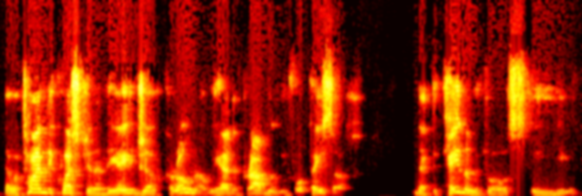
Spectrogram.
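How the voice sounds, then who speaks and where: A man, a rabbi, answering questions on religious law in a deliberate, explanatory way and restating his points. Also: on the high side, vocal fry. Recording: dull lo-fi recording.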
